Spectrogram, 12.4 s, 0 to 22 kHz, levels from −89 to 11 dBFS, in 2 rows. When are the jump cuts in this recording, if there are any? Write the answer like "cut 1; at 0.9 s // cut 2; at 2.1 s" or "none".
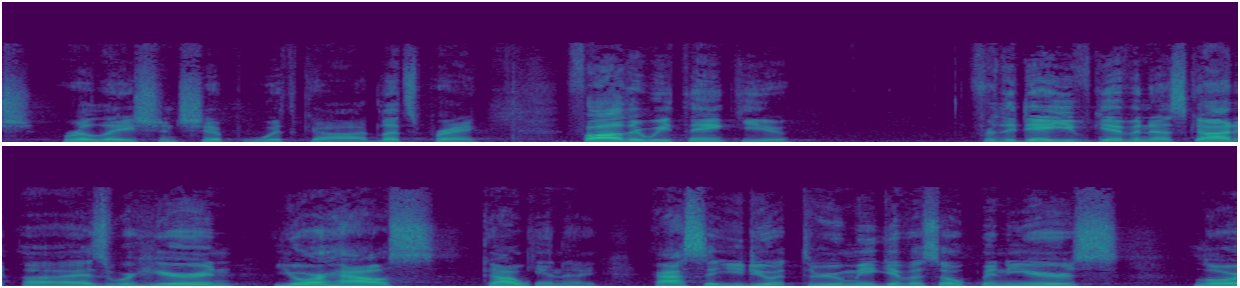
cut 1; at 6.1 s // cut 2; at 8.8 s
